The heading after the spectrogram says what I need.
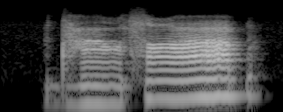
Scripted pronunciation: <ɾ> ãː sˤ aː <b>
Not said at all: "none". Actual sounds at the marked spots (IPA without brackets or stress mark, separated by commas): dʱ, b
